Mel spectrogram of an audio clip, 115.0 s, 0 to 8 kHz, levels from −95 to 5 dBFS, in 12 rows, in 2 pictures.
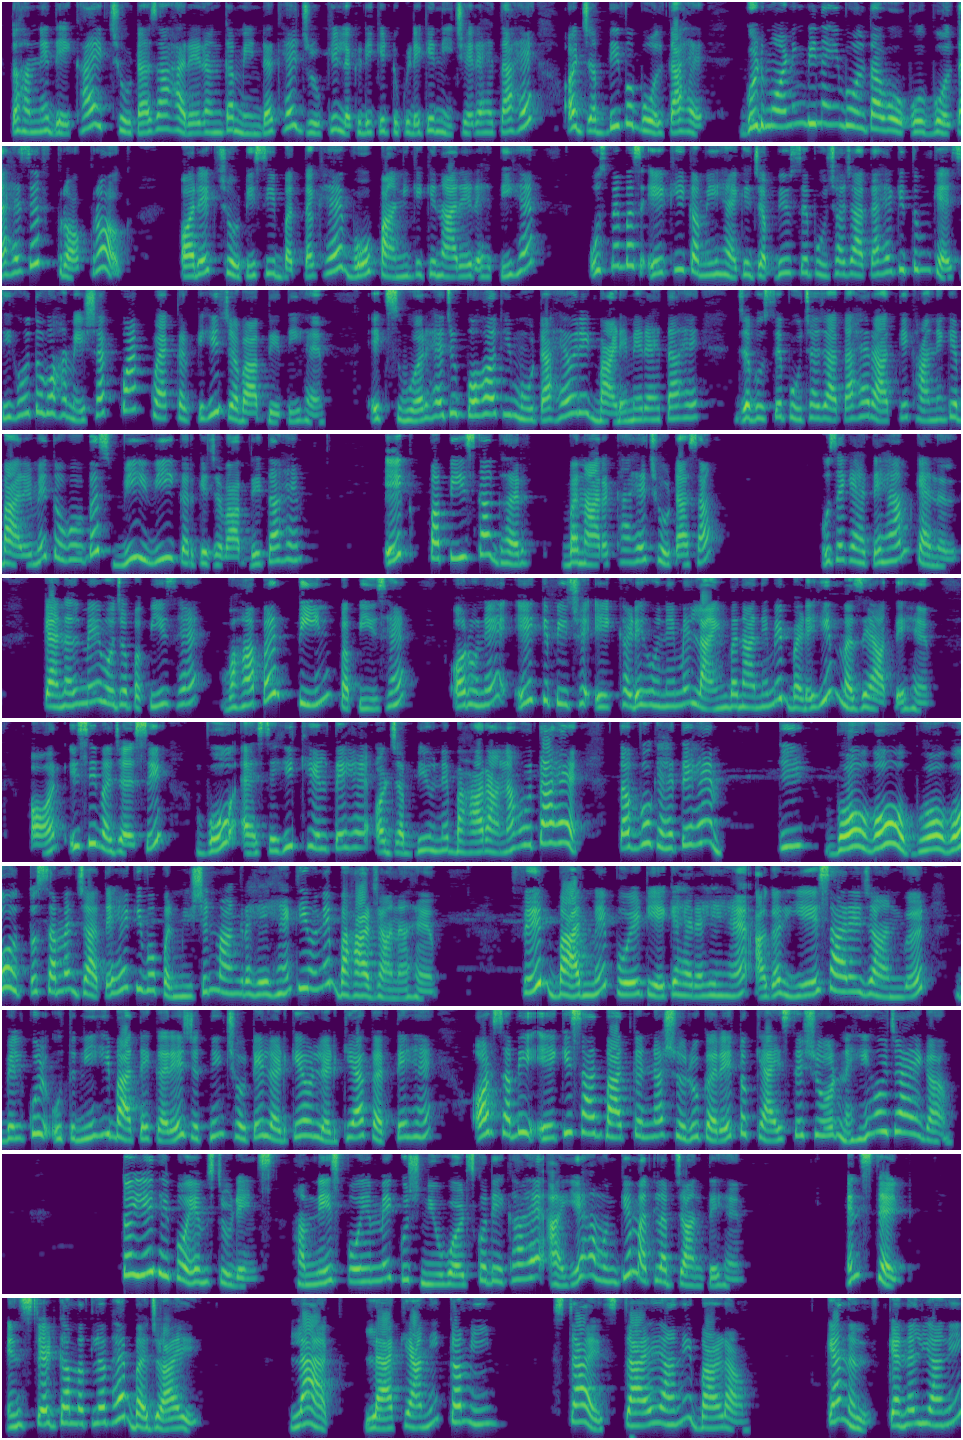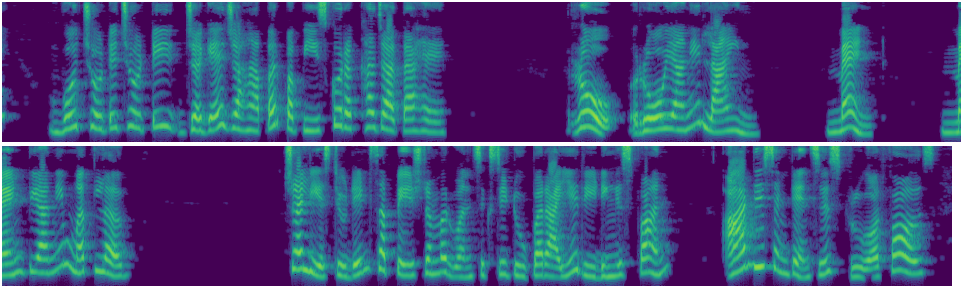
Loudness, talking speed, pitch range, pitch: -20 LUFS, 160 wpm, 235-340 Hz, 280 Hz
